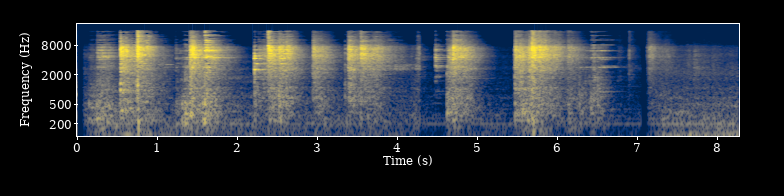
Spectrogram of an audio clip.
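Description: Curved metal grill strips clanking against the bars of a window-grill frame as they are laid in place: a series of sharp metallic hits, each ringing briefly.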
